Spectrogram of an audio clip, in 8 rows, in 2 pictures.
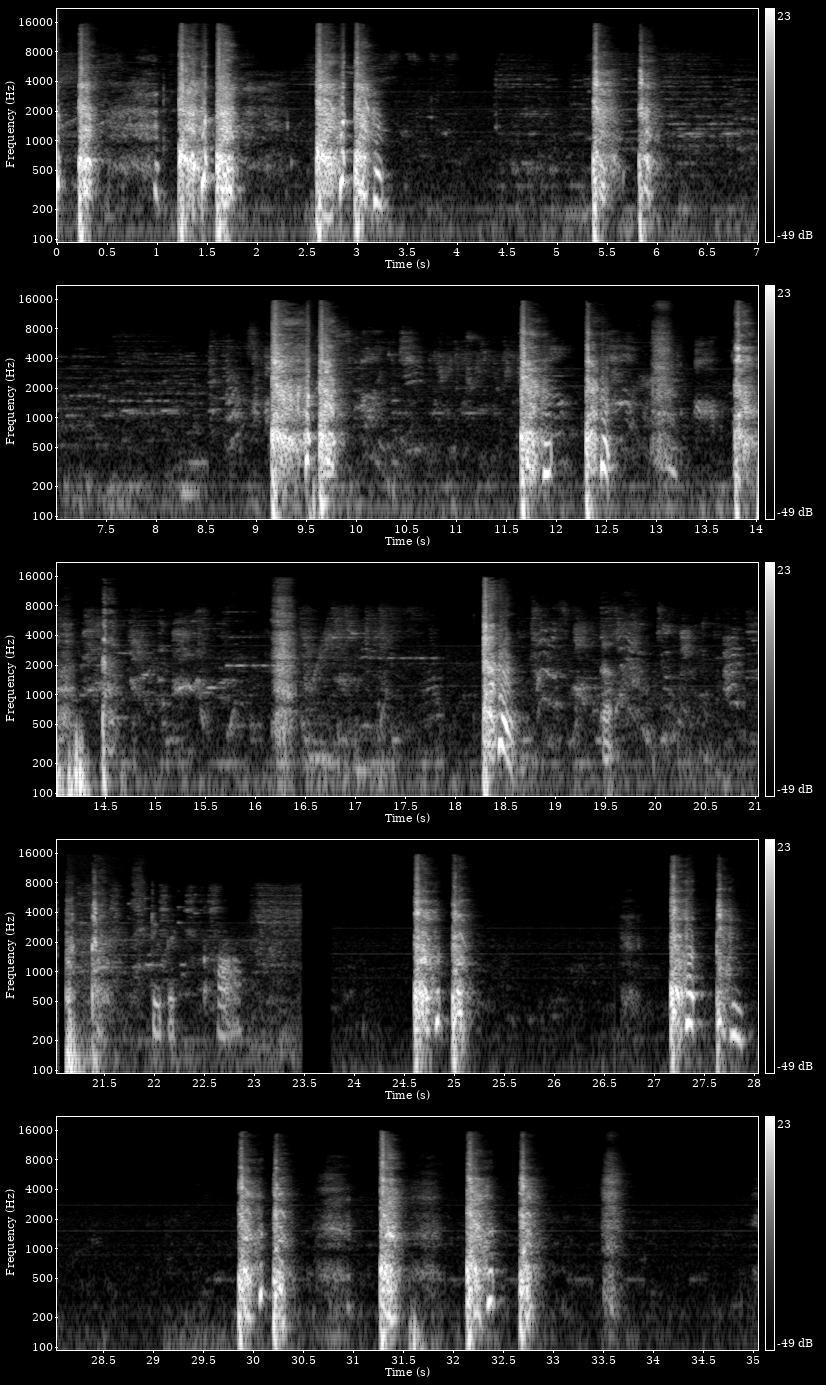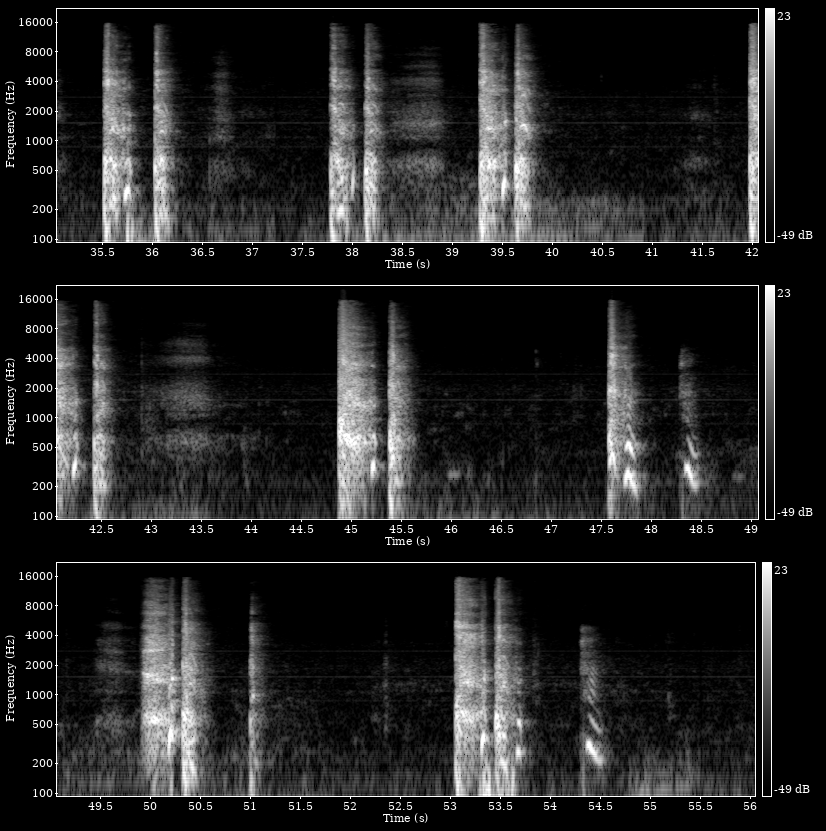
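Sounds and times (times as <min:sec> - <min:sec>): girl coughing: 0:00.0 - 0:00.6, 0:01.2 - 0:02.0, 0:02.6 - 0:03.4, 0:05.3 - 0:06.1, 0:09.1 - 0:10.0, 0:11.6 - 0:15.1, 0:18.3 - 0:18.7, 0:27.2 - 0:28.0, 0:29.8 - 0:30.5, 0:31.3 - 0:33.0, 0:35.5 - 0:36.3, 0:37.8 - 0:38.5, 0:39.3 - 0:39.9, 0:42.0 - 0:42.7, 0:44.9 - 0:45.7, 0:47.6 - 0:48.6, 0:49.9 - 0:51.2, 0:53.1 - 0:54.6.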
